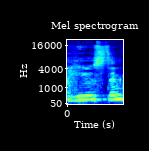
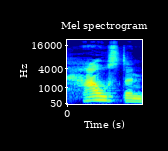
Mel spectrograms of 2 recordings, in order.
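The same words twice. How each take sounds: First: Houston is said in the non-local way. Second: Houston is said in the local Georgia way. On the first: The speaker calls it wrong. "It's not" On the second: The speaker calls it right.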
